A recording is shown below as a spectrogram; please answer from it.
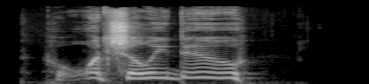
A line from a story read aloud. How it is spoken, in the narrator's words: asked Whisk anxiously, all the mirth and mischief banished from his wee face by this great calamity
